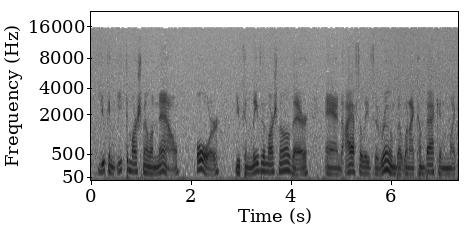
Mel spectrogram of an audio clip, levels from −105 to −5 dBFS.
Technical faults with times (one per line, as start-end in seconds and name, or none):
none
